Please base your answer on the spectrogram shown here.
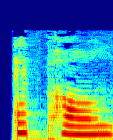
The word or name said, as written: epaule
